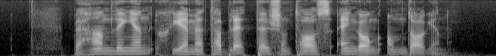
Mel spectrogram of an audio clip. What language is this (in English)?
Swedish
